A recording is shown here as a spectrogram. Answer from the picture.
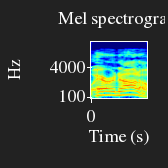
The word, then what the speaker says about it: Arenado: Well, you got Arnaud. How do you pronounce his name in Colorado? – Oh, Arenado. Oh my goodness.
